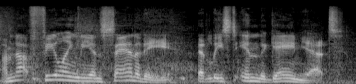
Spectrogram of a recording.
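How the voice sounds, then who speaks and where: There's heavy background noise along with the game music as this man in his forties hosts his livestream. His fairly high voice swings widely in pitch at a normal speed while he playfully talks to himself, his characters and the audience.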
